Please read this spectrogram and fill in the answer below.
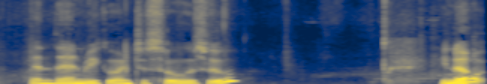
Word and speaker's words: soju: And then we go into Soju. You know, it's actually in Korean, it's not Soju, it's Soju, like a more of a J sound.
